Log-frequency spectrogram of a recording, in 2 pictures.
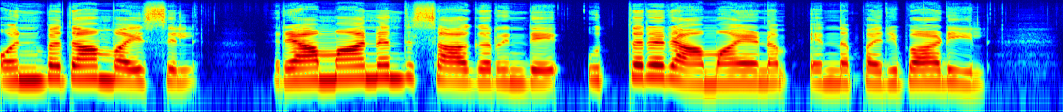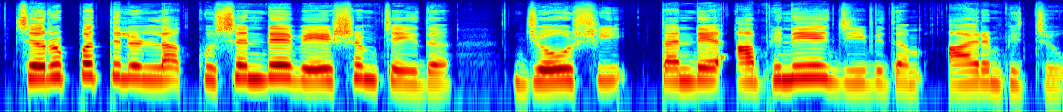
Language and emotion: Malayalam, neutral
